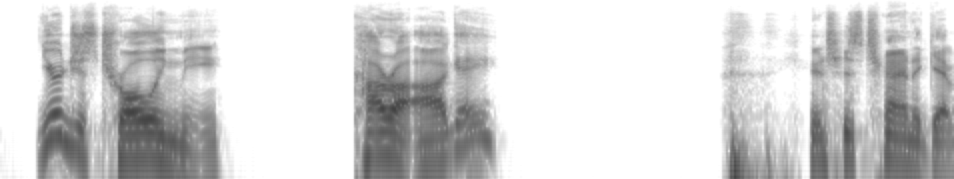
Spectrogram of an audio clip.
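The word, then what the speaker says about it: karaage: i don't know but i'm calling it courage like garage because i'm american but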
